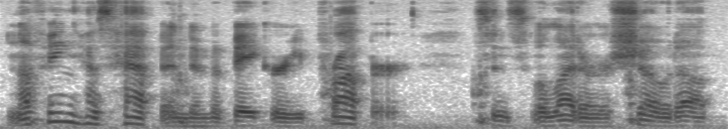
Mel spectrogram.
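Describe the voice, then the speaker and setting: A man reading a scripted horror story as narrator, with deliberate, dramatic delivery. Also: lowish voice, expressive, darkish tone, slight background noise. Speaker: narrator of fan fiction readings.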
